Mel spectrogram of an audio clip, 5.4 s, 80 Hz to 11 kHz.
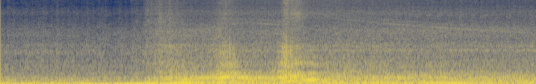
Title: Idles fine, revs fine, just makes noise and cuts in and out when driving 2003 4.6 2v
